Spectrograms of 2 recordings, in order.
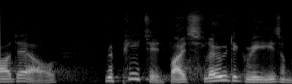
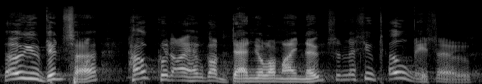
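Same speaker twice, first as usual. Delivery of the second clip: louder irritated rebuke; testy little judge; 6 semitones higher, 8 dB louder than usual. A narrator's reading. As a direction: scold the witness. Judge snaps at witness.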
